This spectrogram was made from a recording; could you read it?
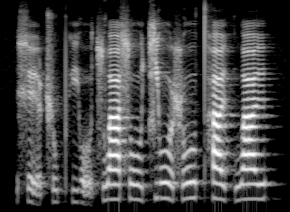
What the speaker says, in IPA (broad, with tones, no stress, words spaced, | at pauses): xḛ˨˩ɪ̯ʈ͡ʂu˦pʰjo̰˨˩ʊ̯ t͡swä˥so˥˧ʊ̯ t͡ɕjo˥˩ʊ̯ʂo˥ʊ̯ t̪ʰa˥˩ɪ̯kwa˥ɪ̯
